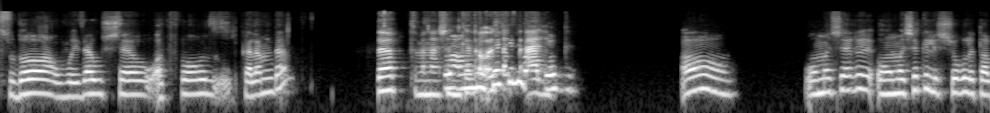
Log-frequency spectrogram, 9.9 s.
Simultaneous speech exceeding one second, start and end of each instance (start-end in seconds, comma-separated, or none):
4.4-5.7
